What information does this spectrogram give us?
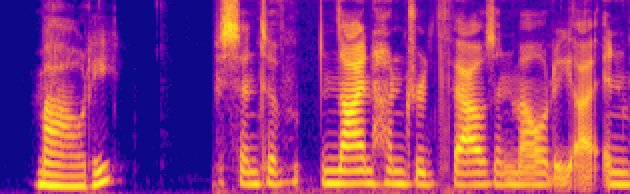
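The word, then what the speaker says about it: Māori: took a little bit extra time to actually pronounce the name right. Maori.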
